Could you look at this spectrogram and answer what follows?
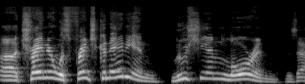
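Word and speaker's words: Lucien Laurin: Lucian Lauren. Is that how you say it? Lucian Lauren. Lucian Lauren.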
